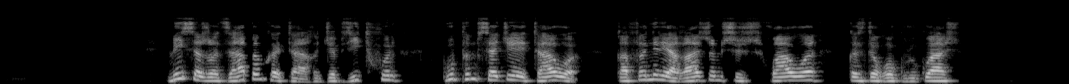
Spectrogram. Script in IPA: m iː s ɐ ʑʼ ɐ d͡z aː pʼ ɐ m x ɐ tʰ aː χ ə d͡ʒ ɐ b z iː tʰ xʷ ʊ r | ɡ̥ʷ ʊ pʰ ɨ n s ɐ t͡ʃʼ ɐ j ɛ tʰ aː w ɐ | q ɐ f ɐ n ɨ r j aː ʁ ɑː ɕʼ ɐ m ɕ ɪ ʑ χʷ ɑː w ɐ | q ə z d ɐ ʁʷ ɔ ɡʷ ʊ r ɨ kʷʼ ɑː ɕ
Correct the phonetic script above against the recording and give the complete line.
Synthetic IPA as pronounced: m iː s ɐ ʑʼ ɐ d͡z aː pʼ ɐ m x ɐ tʰ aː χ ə d͡ʒ ɐ b z iː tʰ xʷ ʊ r | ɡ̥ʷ ʊ pʰ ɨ m s ɐ t͡ʃʼ ɐ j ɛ tʰ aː w ɐ | q ɐ f ɐ n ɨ r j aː ʁ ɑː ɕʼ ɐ m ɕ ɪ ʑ χʷ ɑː w ɐ | q ə z d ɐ ʁʷ ɔ ɡʷ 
